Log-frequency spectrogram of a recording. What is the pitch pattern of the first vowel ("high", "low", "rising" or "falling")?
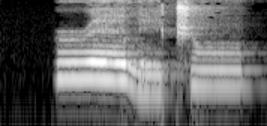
high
